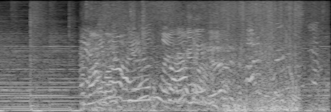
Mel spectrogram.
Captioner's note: kids chattering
